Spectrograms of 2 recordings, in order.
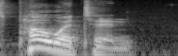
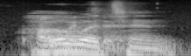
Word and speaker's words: Powhatan: According to this video on YouTube that says, that's how to pronounce the name of the tribe, it's Powhatan. – Powhatan.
